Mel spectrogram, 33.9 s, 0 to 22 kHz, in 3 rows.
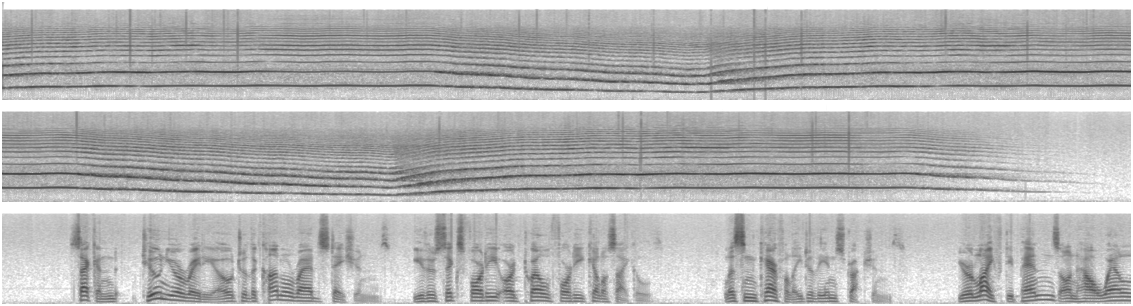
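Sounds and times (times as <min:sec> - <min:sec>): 
1961 civil defense take-cover siren wailing: 0:00.0 - 0:22.2
speech: 0:23.4 - 0:29.2, 0:29.8 - 0:33.8.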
